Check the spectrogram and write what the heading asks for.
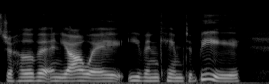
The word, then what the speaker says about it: Yahweh: in ancient Hebrew but I've heard people say Yahweh Yahweh is what a lot of Scholars think is the most likely pronunciation based on the evidence we do have okay so Yahweh is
